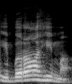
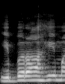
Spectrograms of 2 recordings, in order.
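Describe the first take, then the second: No difference in how they are said.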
